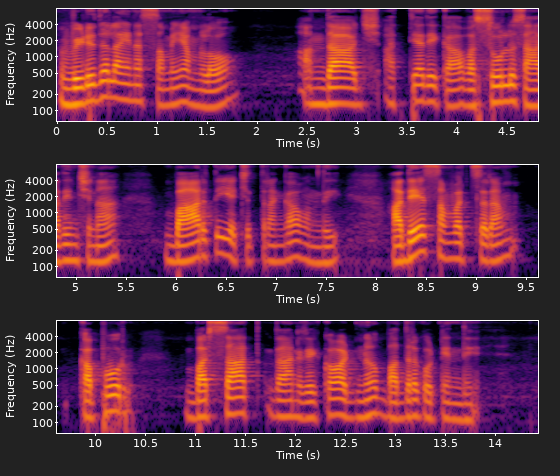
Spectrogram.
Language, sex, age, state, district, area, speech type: Telugu, male, 18-30, Andhra Pradesh, Kakinada, rural, read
